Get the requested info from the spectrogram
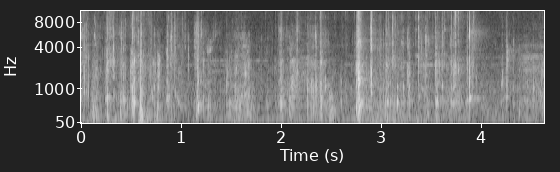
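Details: Eating dog chewing and biting in a small room: sharp crunching snaps and wet smacks in uneven bursts, with a louder crunch near the middle and quieter pauses between.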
